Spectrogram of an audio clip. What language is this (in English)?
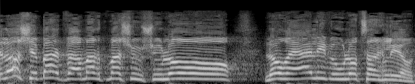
Hebrew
